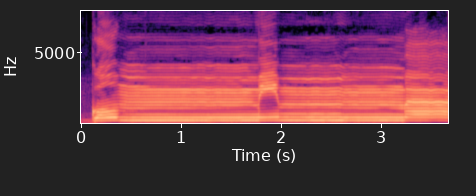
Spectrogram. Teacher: میم کو پھر اگلی میم کے ساتھ ناک میں آواز پیدا کریں گے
